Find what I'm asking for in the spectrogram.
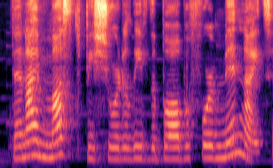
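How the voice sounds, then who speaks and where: Growling in a put-on character voice, a female-sounding speaker with medium pitch moves at a fairly quick pace over faint music in the background. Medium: read story.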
